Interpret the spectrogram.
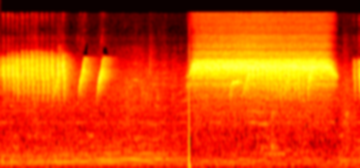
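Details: Bar-winged prinia (Prinia familiaris) song: a run of rapid high chips and a few quick downslurred notes, then a long, fast, buzzy high-pitched trill lasting about two seconds.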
